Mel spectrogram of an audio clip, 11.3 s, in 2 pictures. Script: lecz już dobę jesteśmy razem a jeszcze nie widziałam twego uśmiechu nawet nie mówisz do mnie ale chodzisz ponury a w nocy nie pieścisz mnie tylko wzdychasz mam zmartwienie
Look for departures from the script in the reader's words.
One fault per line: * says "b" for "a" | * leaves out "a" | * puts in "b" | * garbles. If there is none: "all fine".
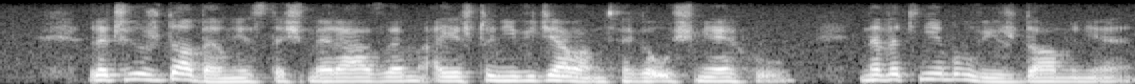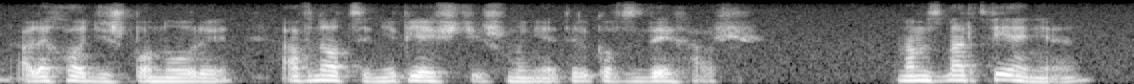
all fine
